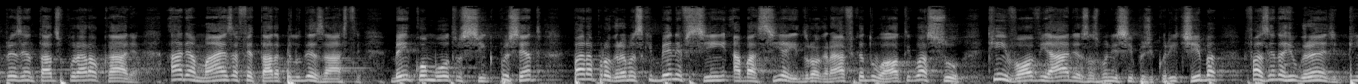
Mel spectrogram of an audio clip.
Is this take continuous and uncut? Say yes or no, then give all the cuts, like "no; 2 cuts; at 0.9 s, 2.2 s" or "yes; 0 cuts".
yes; 0 cuts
